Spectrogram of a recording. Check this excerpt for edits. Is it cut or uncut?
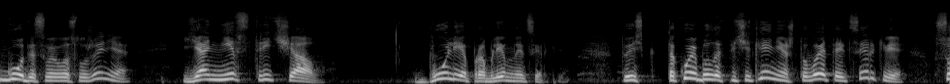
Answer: uncut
